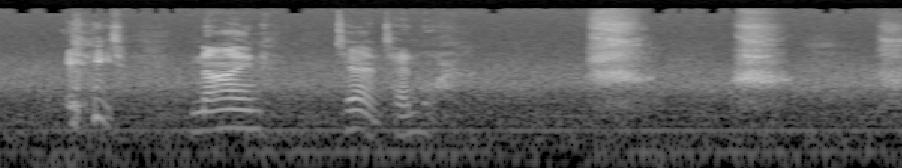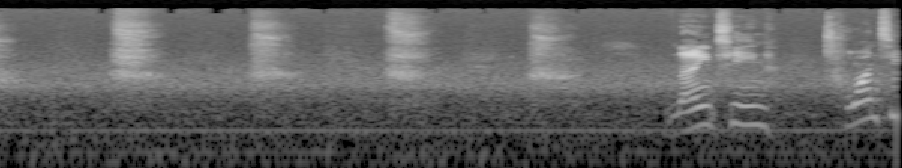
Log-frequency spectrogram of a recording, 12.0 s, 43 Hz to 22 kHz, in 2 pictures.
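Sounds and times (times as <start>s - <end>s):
man exhaling forcefully: 4.0s - 10.0s.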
